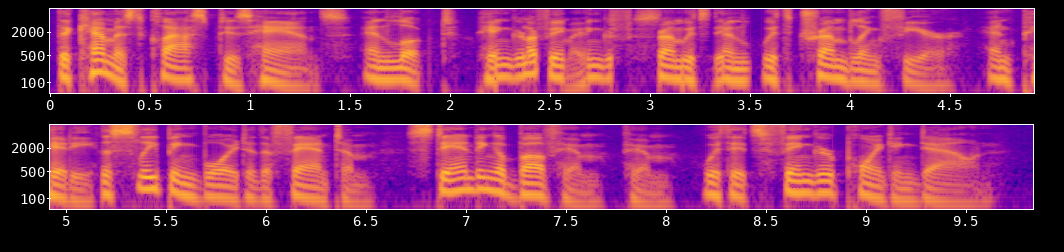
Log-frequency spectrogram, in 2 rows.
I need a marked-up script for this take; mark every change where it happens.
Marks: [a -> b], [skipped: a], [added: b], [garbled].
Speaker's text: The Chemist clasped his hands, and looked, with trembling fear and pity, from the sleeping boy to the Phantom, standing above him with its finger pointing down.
The Chemist clasped his hands, and looked, [garbled] with trembling fear and pity, [skipped: from] the sleeping boy to the Phantom, standing above him [added: him] with its finger pointing down.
